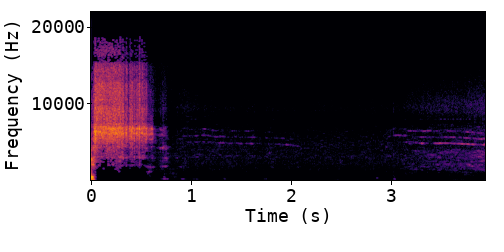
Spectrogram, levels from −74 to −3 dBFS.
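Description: From 0.00 to 0.06 s the opening speech carries microphone overload: peaks flatten against the converter's ceiling, roughly 5 dB past full scale, with only a small share of samples clipped. The likely cause is input gain set too high, and it adds a brief harsh crackle.

Between 0.30 and 0.54 s the chunks are out of order. A 60 ms block arrives three blocks late and plays after the material that should follow it. Nothing is missing, but the sequence jumbles, and there are three hard joins.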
